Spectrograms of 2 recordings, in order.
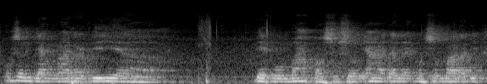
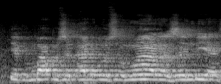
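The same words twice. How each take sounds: First: Mock-soothing mother, pitched down and hushed; teasing mother. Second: Higher-pitched imitation of mother's teasing. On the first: Mother teases her upset youngest child, low mock-soothing voice. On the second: Mother needles her crying child, higher mock-teasing voice. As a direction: taunt the child in a raised voice. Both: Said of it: "mama saya selalu bilang begini".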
